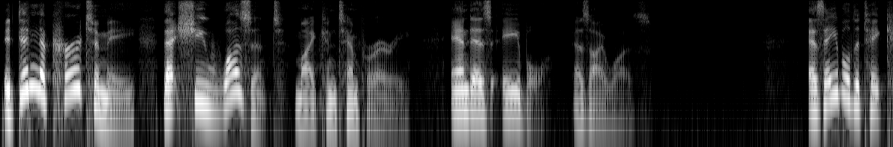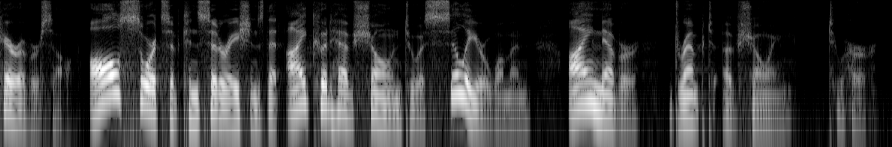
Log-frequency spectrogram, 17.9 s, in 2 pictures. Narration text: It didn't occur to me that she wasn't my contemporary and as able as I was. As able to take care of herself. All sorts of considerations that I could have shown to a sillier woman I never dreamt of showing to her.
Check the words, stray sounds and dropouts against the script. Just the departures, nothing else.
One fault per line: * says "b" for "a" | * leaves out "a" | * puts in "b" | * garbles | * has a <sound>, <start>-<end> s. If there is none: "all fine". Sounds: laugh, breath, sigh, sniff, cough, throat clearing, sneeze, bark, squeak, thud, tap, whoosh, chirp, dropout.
all fine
